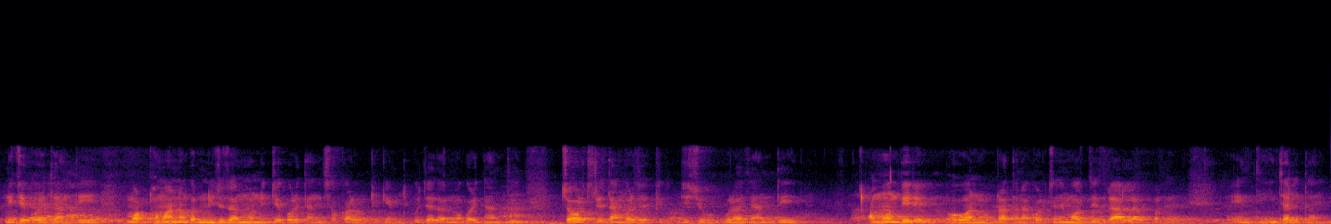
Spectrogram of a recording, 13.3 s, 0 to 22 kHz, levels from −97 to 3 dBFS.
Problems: background sounds at intervals, continuous background conversations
